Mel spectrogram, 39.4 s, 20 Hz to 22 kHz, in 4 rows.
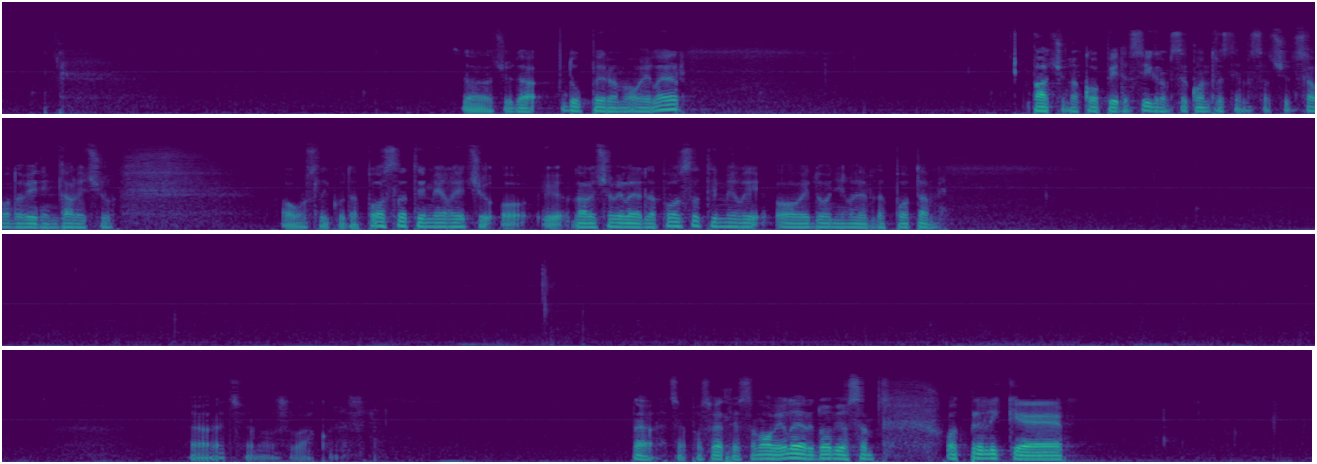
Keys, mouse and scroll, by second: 0.3 click, 2.1-3.5 drag, 5.5-6.5 drag, 6.9-8.1 drag, 9.2 click, 13.3-16.7 drag, 18.7-24.5 drag, 26.4-30.1 drag, 31.1-34.7 drag, 37.7-38.3 ctrl+scroll up 2.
